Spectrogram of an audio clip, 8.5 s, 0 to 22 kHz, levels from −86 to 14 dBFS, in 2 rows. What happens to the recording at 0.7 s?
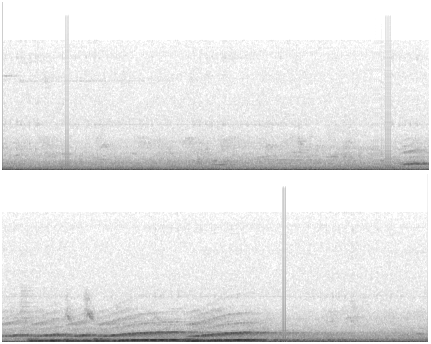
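A Bluetooth stutter runs from 0.64 to 0.70 s. About 43 ms of audio failed to arrive, which fits two lost packets, so the receiver replayed its last buffered slice as a short buzzing repeat. The sound then resumes further along, skipping the missing stretch.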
